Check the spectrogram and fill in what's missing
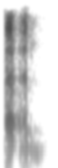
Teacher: عنده أأن هكذا، أأن الأولى مفتوحة والثانية مفتوحة، فيأتي بالتسهيل مع عدم الإدخال للثانية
